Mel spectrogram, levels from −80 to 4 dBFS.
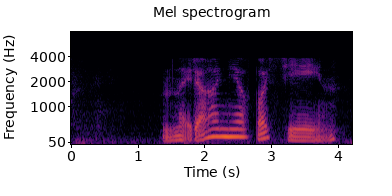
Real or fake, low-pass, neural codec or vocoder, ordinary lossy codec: fake; 7.2 kHz; codec, 16 kHz, 0.3 kbps, FocalCodec; AAC, 16 kbps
